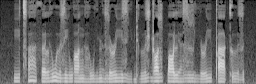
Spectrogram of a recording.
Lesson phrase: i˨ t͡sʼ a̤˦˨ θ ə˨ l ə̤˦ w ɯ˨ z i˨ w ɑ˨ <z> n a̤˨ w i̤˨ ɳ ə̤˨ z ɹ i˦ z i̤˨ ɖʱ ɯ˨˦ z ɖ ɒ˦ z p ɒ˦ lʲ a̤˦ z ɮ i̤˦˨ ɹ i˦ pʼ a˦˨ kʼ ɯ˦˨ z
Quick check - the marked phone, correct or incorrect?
incorrect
